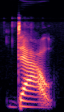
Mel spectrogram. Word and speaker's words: doubt: in rl space this forget about the b just think of it as out like outside with a d doubt oh and i should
